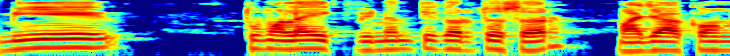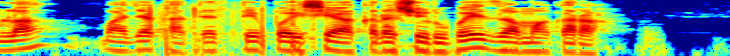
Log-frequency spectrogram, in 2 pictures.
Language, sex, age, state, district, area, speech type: Marathi, male, 30-45, Maharashtra, Thane, urban, spontaneous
